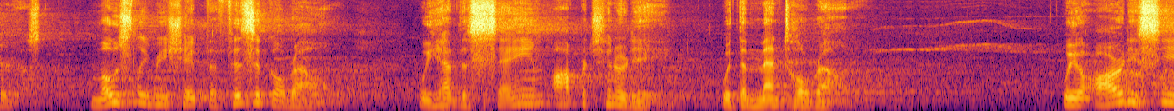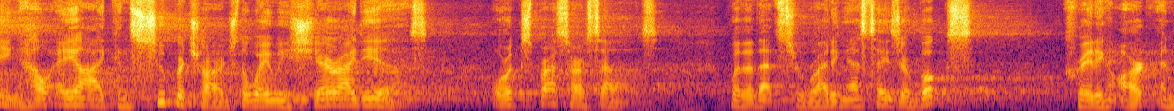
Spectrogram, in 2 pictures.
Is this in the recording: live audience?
yes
